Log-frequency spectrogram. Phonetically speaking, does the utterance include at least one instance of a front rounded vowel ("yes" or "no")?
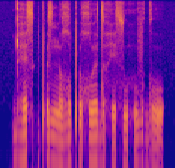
no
